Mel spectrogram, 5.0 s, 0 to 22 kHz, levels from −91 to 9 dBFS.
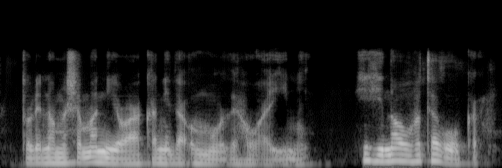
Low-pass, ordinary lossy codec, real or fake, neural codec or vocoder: none; none; fake; codec, 16 kHz, 2 kbps, X-Codec, HuBERT features, trained on general audio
